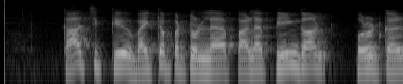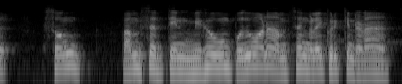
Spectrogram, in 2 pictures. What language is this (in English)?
Tamil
